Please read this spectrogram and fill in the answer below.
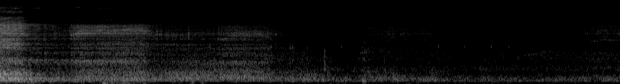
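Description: Arrma Typhon 6S RC buggy with a Hobbywing Max 8 speed controller and 2250kv brushless motor driving off over a gravel road. It is loudest at the start and fades steadily as the buggy pulls away.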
